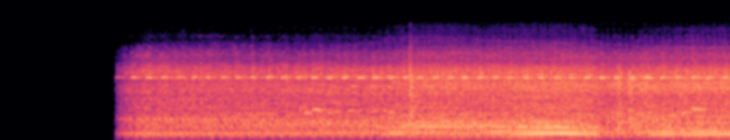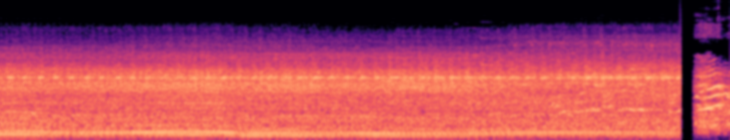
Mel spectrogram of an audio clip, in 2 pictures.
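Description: About a second of silence, then heavy truck engines running on a highway, with the engine pitch rising and falling as they rev. A steady high-pitched beeping alarm sounds throughout.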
